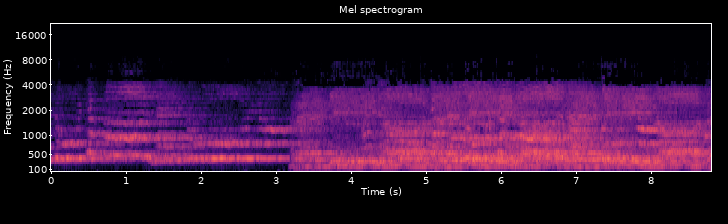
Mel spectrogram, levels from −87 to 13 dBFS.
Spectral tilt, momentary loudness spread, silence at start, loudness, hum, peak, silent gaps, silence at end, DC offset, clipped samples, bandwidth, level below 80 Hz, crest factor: -7.5 dB/octave; 9 LU; 0 s; -26 LUFS; none; -10 dBFS; none; 0 s; under 0.1%; under 0.1%; 7.6 kHz; -70 dBFS; 16 dB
